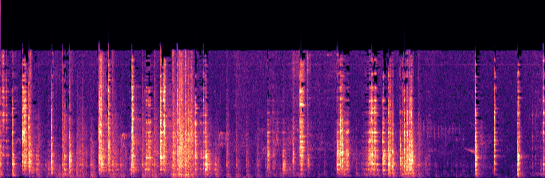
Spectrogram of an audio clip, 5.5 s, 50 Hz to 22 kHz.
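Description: Metal clicking and rattling of gears and a shift fork being worked by hand in the open six-speed gearbox of a U445 DT tractor, as a gear is engaged and moved. The clicks come in quick irregular clusters.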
